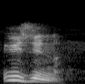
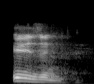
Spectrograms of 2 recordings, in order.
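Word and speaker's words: Hüzün: That's And I'm going to try and pronounce this, but track six on the album, Huzuen? – It's Usun. – Usen. – Usun. – Yeah, that goes back to how British we are of any of that pronounce. Just say the letters as you see it. – It's a Turkish word.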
